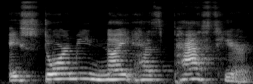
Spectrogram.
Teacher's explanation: We have iambic trimeter with an extra unstressed beat at the end. And that is called a feminine ending, where you end on a downbeat instead of an upbeat.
